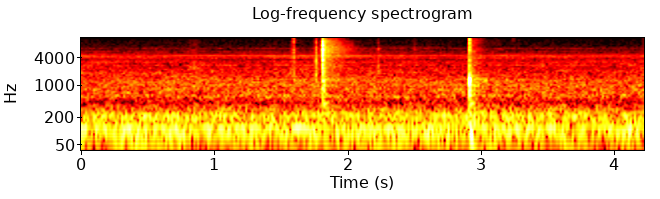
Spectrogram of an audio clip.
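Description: A steady low hum, with two sharp clicks about a second apart near the middle.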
